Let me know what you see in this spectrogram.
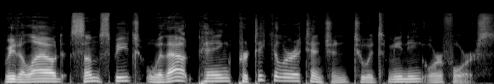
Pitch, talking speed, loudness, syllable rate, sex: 130 Hz, 160 wpm, -18 LUFS, 4.6 syllables/s, male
